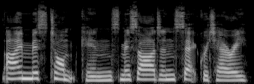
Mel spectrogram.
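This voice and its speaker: A woman's voice: on the high side, moderate pace, fairly bright tone, clear, resonant tone, dry recording, clean studio sound, natural voice. A woman playing a severe, confident female secretary in an audiobook, formal and businesslike. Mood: formal, brisk. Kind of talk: audiobook character dialogue.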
